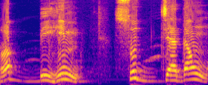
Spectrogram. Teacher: देखिए रा को पुर पढ़ेंगे, रब्बिहिम सुज्जदन, ये जीम को खूब जमाव के साथ पढ़ेंगे। जीम हुरूफ़ क़लक़ला भी है और मुशद्दद भी है, तो खूब जमाव के साथ इसे पढ़ेंगे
